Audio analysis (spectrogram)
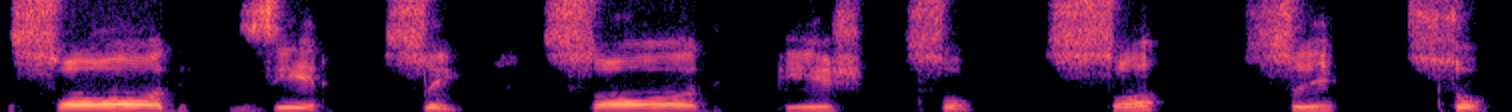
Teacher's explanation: دروند تور دي، د سین پر رقم یې نه وایي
